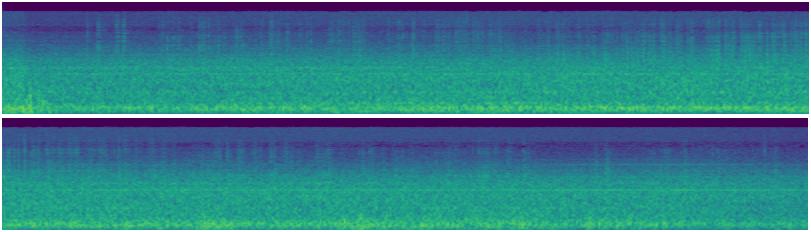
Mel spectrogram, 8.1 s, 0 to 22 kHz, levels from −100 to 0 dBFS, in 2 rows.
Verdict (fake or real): real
